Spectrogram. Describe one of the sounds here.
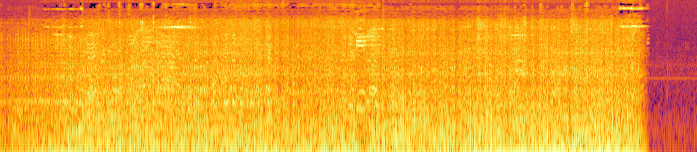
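A crowd of bicycles rolls along a road outdoors with a low rumble.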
